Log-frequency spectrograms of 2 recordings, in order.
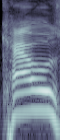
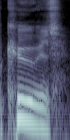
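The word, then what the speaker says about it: Coues: these in arizona but that word there the c-o-u-s that's actually pronounced cows like a cow like a beef cow found out recently there was a natgeo special about these and the people from that geo couldn't pronounce it right they kept calling them coos coo's white deer they're not coos they're cows can you take us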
